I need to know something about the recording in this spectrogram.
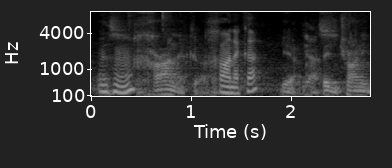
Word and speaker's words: Hanukkah: Well, I'm afraid it's not Hanukkah with an H, it's Hanukkah.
